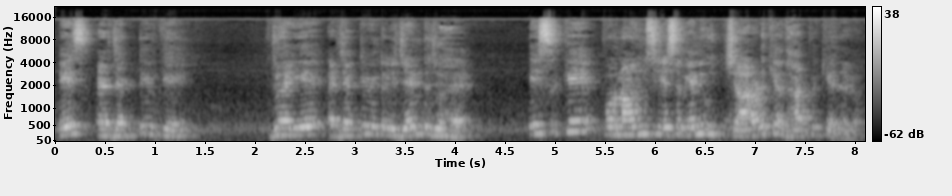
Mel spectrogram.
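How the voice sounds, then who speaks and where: A woman teacher giving a classroom-style grammar lesson, asking questions and answering them herself, repeating key terms and reading example sentences slowly. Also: mid-range voice, expressive, darkish tone. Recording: echoey room, distant mic, faint noise.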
